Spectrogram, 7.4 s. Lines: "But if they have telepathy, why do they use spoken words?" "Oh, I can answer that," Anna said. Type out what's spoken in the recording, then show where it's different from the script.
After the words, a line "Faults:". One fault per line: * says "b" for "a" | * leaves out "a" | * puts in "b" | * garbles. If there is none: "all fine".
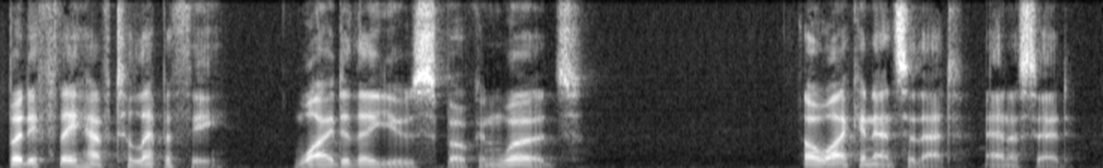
"But if they have telepathy, why do they use spoken words?" "Oh, I can answer that," Anna said.
Faults:
all fine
